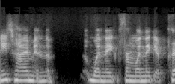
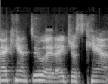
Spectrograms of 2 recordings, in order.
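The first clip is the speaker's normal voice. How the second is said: put-on crying, sobbing voice. Retelling phone calls to mom and boss from a parking lot: retelling own past crying.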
